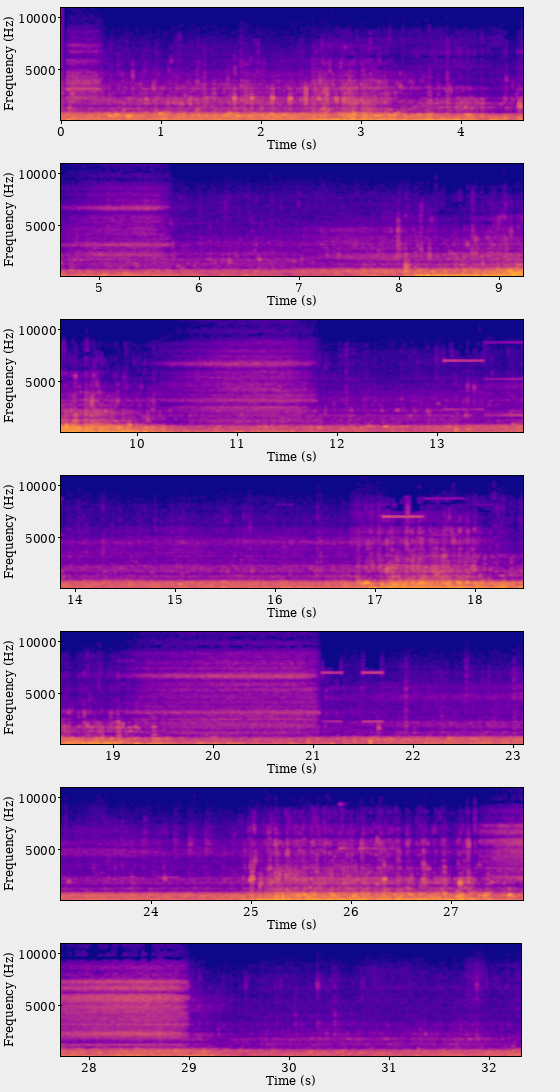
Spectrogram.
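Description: Scuba regulator breathing underwater, slow and regular. Each breath is a hissing inhale through the regulator, followed by a loud, low rumble of exhaust bubbles. Four breaths come about eight seconds apart.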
